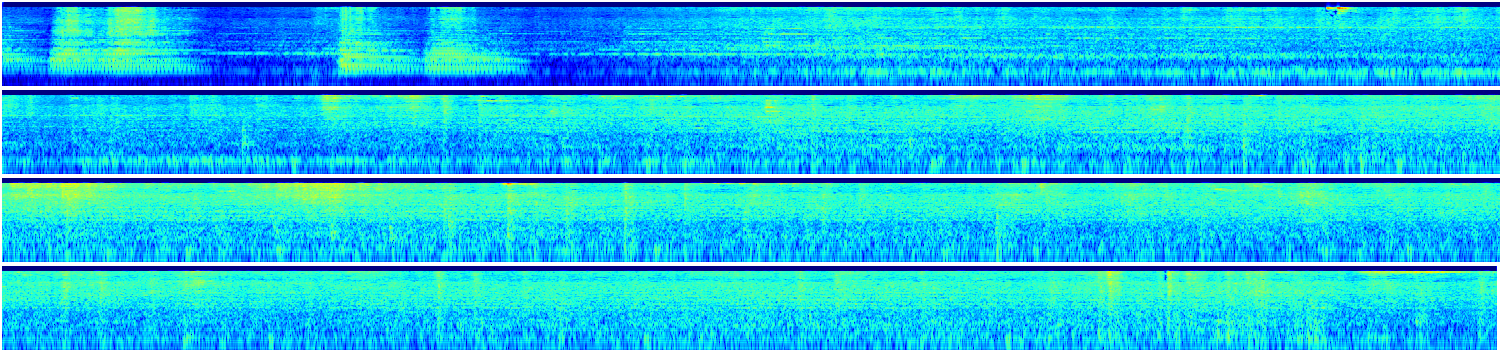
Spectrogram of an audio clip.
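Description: Norfolk Southern diesel freight train sounding its horn, one blast ending just after the start and a second about two seconds in. The locomotives then pass, and a long string of covered hopper cars rolls by with a steady clatter of wheels over the rails.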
